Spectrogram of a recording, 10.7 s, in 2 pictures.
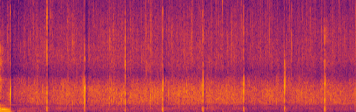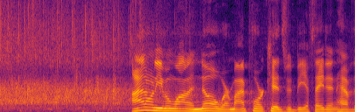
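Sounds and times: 
audience round of applause: 0:00.0 - 0:08.3
speech: 0:07.3 - 0:10.6.

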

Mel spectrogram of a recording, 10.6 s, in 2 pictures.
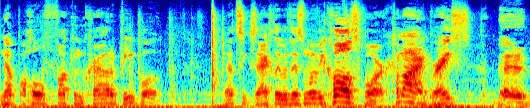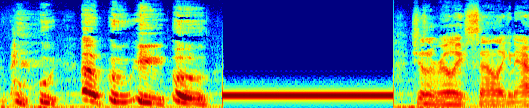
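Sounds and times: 
speech: 0:00.0 - 0:07.5, 0:09.4 - 0:10.5
censor bleep tone: 0:07.6 - 0:09.2.

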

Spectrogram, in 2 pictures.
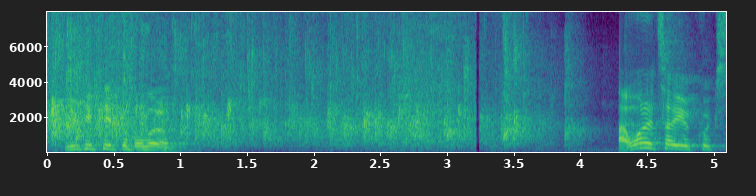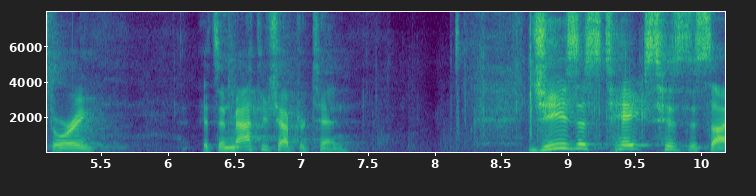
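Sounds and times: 
audience applause: 0:00.0 - 0:04.2
speech: 0:00.1 - 0:01.1, 0:04.3 - 0:05.6, 0:06.3 - 0:07.5, 0:08.7 - 0:10.1.

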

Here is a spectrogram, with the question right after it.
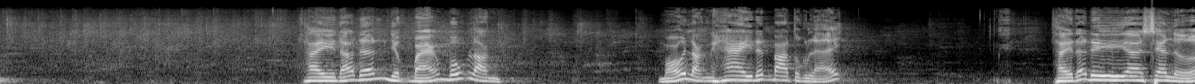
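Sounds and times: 
crowd applause: 0:00.0 - 0:07.8
speech: 0:03.0 - 0:05.1, 0:06.6 - 0:08.5, 0:10.0 - 0:11.9.

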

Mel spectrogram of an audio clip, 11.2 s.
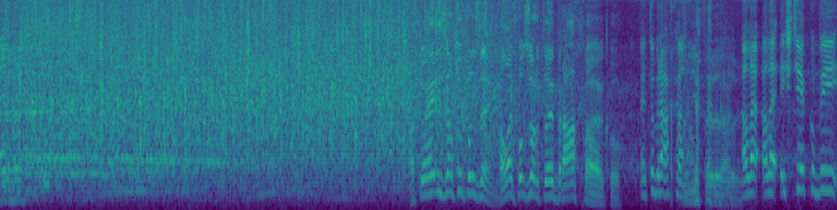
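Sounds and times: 
audience applause: 0:00.0 - 0:07.8
speech: 0:05.5 - 0:11.1.

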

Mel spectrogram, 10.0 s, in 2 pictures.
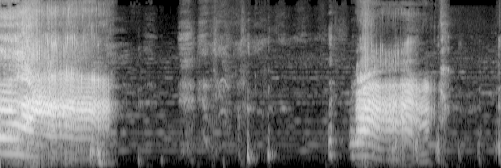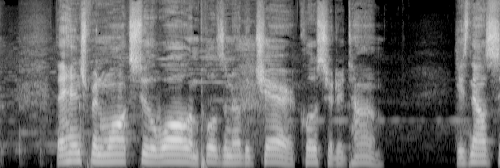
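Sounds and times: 
man roaring in pain: 0:00.0 - 0:01.2, 0:03.5 - 0:04.5
speech: 0:05.6 - 0:08.9, 0:09.6 - 0:10.0.

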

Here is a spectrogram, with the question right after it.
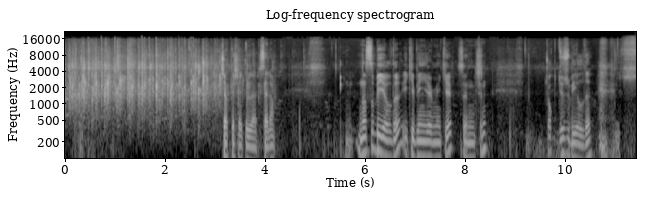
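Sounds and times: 
audience applause: 0:00.0 - 0:04.3
speech: 0:03.2 - 0:04.4, 0:05.9 - 0:09.0, 0:09.6 - 0:11.4.

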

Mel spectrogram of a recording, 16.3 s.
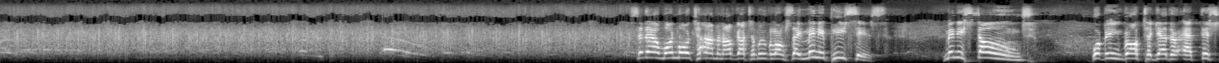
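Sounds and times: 
audience clapping hands: 0:00.0 - 0:09.6
speech: 0:04.2 - 0:04.8, 0:08.5 - 0:11.9, 0:12.6 - 0:13.9, 0:14.6 - 0:16.2.

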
